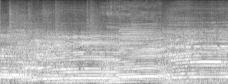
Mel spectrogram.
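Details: Cattle lowing, one cow's long moo swelling and dipping in pitch with strong harmonic bands, a second lower moo joining midway, over constant hiss-like background noise.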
